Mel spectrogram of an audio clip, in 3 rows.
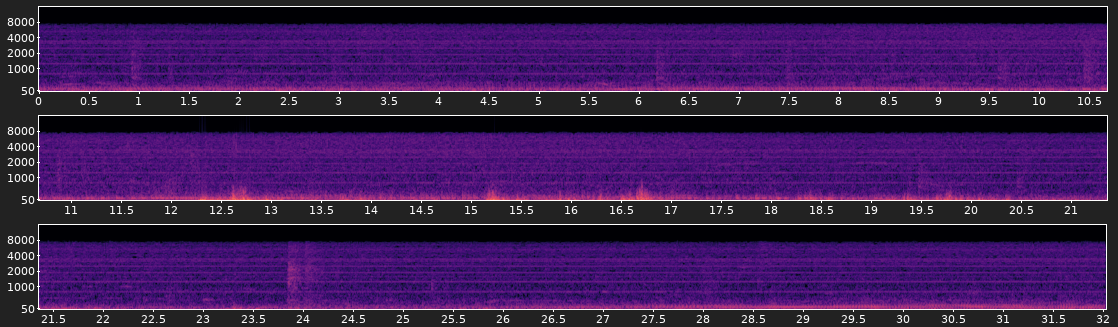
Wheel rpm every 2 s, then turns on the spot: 0, 0, 0, 0, 0, 0, 0, 0, 0, 0, 0, 0, 0, 0, 0, 0.
none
